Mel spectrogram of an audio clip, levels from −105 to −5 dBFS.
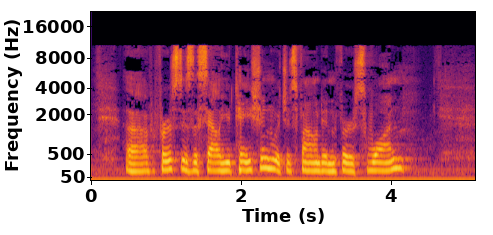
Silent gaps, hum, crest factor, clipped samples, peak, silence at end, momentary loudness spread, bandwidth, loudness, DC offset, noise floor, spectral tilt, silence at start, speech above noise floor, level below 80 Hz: none; none; 16 dB; under 0.1%; -6 dBFS; 0 s; 10 LU; 11 kHz; -20 LUFS; 1%; -44 dBFS; -5 dB/octave; 0.05 s; 24 dB; -58 dBFS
